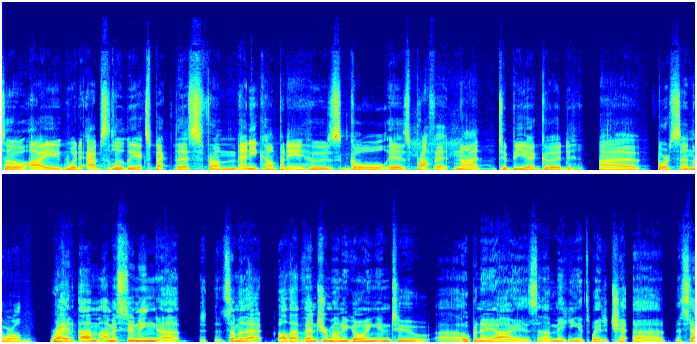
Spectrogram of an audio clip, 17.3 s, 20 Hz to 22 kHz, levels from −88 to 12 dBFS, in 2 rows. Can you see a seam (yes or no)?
no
